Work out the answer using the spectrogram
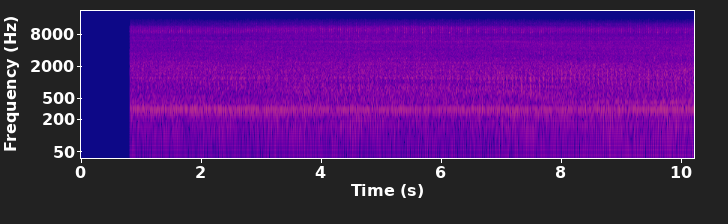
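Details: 2013 Kia Optima K5, 2.0L Nu CVVL engine: fast light tapping about three per second over idle, gone when accelerator pressed; valvetrain-type tick, cause not yet pinned down.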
